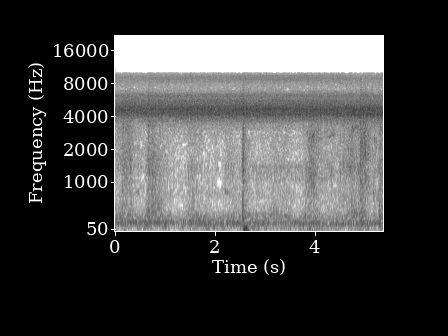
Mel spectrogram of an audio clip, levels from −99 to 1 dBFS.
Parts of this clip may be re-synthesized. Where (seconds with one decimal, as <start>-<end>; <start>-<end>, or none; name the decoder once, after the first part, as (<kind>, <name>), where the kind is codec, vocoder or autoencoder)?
none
